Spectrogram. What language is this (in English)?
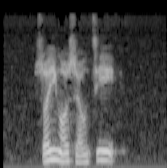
Cantonese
